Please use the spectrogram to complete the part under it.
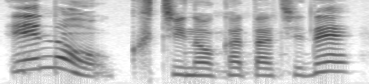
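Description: A woman hosting a radio language lesson, explaining phrases clearly and modelling pronunciation slowly. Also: fairly high pitch, lively intonation, dry recording, clean studio sound. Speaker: Chinese language teacher. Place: radio studio.

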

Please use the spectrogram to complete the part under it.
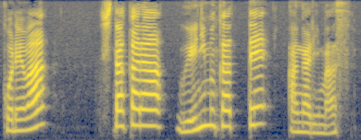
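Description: A middle-aged woman co-hosting a radio language lesson, explaining in a clear, steady teacherly way. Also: high voice, moderate pace, no room sound, clean studio sound.

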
